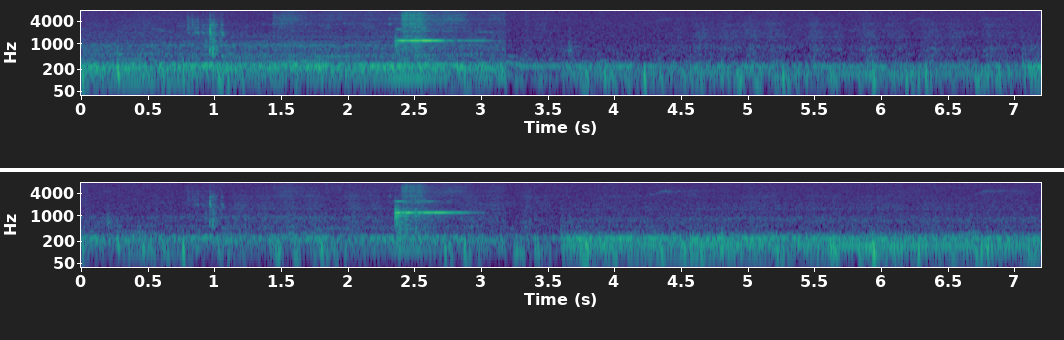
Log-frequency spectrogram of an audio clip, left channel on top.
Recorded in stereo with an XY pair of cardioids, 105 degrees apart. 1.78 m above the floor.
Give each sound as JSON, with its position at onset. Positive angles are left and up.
{"t": 2.4, "sound": "a piano", "azimuth_deg": -55, "distance_m": 6.0}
